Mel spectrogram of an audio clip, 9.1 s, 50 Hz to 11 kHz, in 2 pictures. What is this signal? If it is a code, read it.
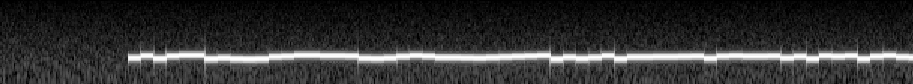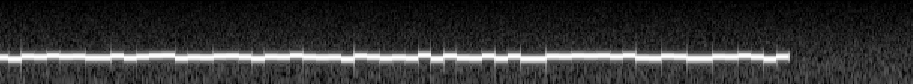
Multi-tone FSK (Olivia or MFSK type), about 250 Hz wide, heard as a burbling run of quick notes, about 15.625 baud.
